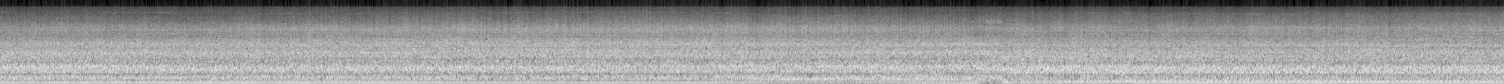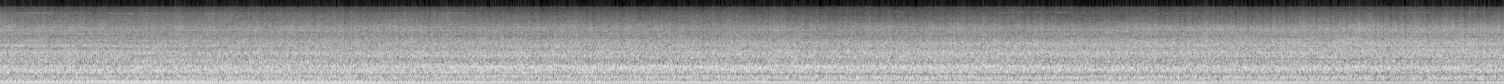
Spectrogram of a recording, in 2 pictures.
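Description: Heavy diesel engine of earthmoving machinery running steadily and loudly, with a dense mechanical clatter over a low engine hum. A brief dropout about ten seconds in, after which the same engine sound carries on.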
